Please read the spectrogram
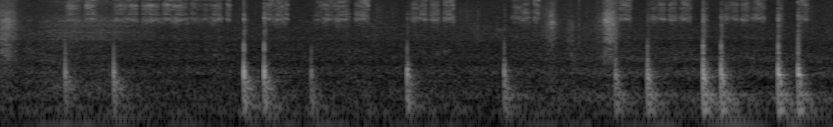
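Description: Pen stylus tapping and sliding on the glass of an interactive display board while writing: irregular sharp taps with faint scratching between them, coming closer together near the end.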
